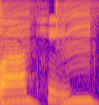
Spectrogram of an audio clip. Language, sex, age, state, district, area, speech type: Bengali, female, 60+, West Bengal, Paschim Medinipur, rural, read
